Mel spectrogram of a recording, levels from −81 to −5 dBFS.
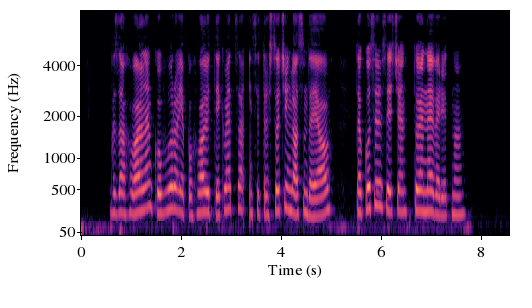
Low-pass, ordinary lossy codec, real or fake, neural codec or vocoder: none; none; real; none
